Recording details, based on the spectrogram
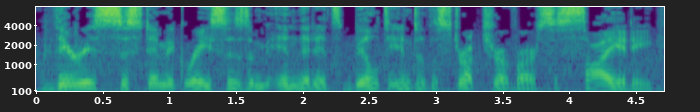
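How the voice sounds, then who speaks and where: A man giving a calm, articulate, analytical answer in a street interview. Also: mid-range voice, moderate pace, faint music behind. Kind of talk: street vox pop answer.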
